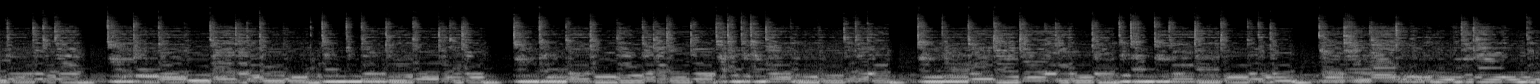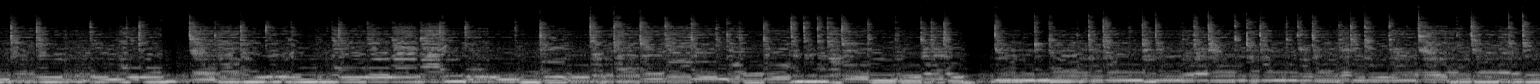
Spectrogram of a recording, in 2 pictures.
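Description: Red electric guitar played fingerstyle, mostly low notes in repeating phrases. Brief breaks in the playing come roughly every four seconds.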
